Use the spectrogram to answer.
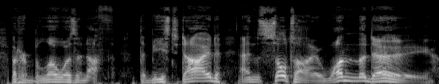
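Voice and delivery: loud, high heroic declamation; grand herald telling a battle tale; herald's proclamation. Acted. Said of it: "the herald had finished his story".

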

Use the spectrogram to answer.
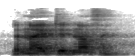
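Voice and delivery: ordinary delivery

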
